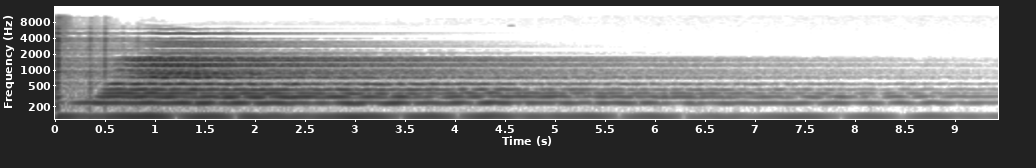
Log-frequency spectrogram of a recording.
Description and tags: Jingle-like sound effect that indicates something mysterious happened in space.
